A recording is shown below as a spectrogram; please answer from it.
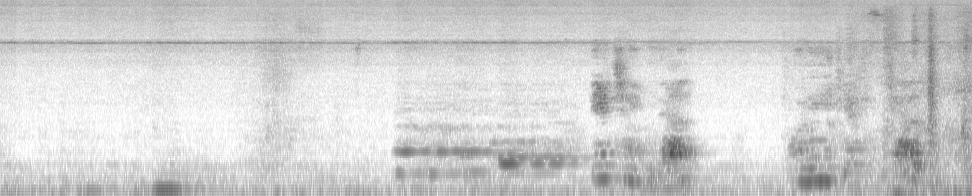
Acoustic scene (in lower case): elevator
